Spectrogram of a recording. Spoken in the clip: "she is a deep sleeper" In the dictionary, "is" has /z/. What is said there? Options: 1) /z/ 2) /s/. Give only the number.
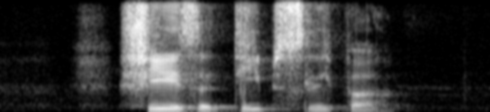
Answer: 1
